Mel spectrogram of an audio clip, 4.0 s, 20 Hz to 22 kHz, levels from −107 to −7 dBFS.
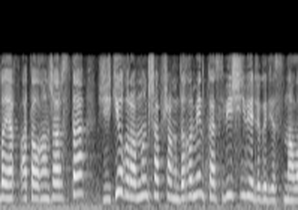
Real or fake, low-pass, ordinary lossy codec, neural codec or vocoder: real; 7.2 kHz; none; none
